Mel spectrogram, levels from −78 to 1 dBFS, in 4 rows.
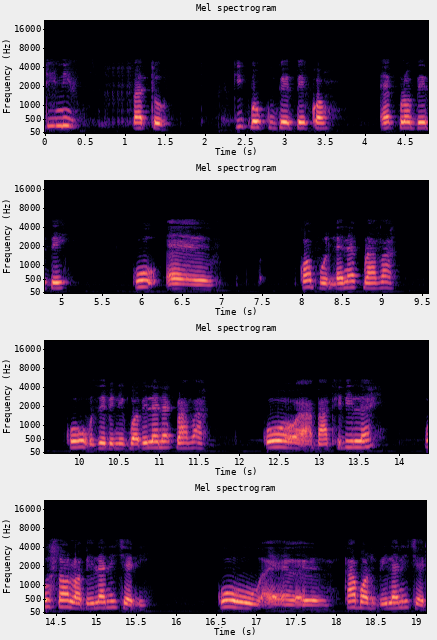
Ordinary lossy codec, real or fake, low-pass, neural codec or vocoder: MP3, 32 kbps; fake; 5.4 kHz; vocoder, 44.1 kHz, 128 mel bands every 256 samples, BigVGAN v2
